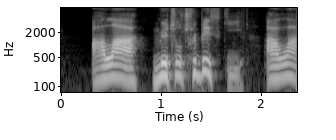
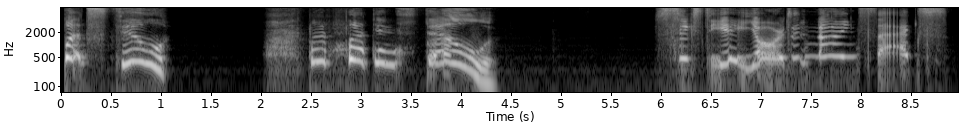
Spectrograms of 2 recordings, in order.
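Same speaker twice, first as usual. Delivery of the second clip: very high, slow, drawn-out disbelief; incredulous wail; much slower than usual. Real, not acted. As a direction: stretch every word like you can't believe it. Exasperated rant over the stats.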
